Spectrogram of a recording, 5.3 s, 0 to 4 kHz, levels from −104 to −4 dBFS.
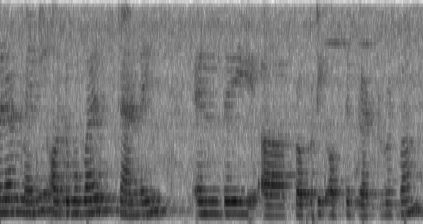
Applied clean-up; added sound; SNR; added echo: none; Water tap, faucet; 19 dB; none.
